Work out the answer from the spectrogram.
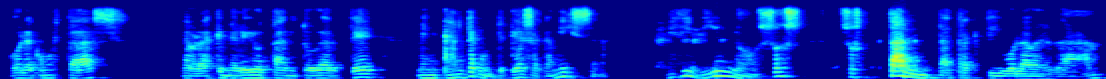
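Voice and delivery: low, soft, flirtatious purr; play-acted seductress, low and intimate; hyper-seductive. Shown as a demonstration. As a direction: flatter them in a hushed, seductive low voice. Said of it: "jugá a ser hiperseductora".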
